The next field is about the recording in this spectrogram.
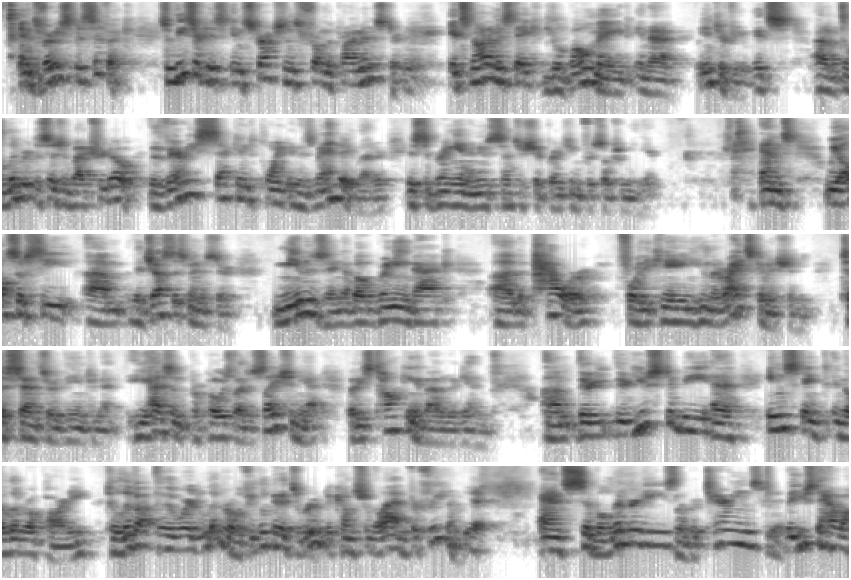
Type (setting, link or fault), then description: fault, poor sound quality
